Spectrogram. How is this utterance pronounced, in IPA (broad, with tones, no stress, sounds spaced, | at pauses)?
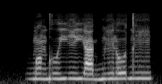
ɡ͡b ɔ̃˨ ɡ u˨ j i˨ j a˨ ɡ͡b ĩ˨ ɾ o˨˦ d ĩ˧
